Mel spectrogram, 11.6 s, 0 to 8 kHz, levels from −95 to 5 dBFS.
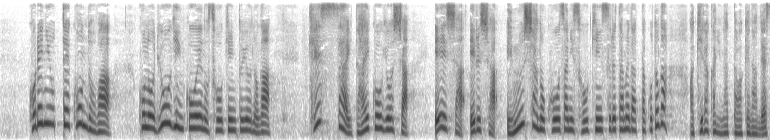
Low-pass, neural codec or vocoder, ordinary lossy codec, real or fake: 7.2 kHz; none; none; real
